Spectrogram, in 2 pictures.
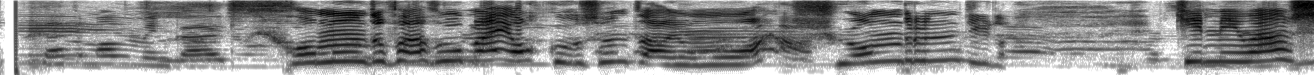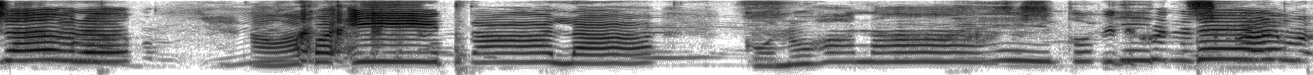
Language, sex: Icelandic, other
